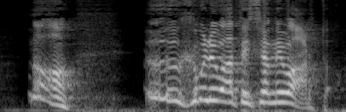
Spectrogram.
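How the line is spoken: Exclaiming. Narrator (Ukrainian): вигукнув Фадж

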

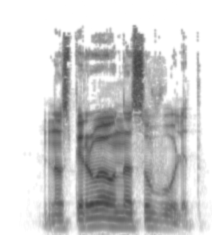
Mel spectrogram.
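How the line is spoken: Grumbling. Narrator (Russian): проворчал первый

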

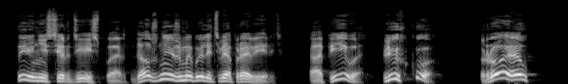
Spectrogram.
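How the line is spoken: Powerful deep dwarf shout. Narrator (Russian): Бюскермолин выкрикнул могучим басом, который мог обитать только в широченной гномьей груди

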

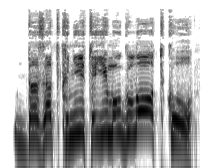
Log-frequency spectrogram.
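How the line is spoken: Yell. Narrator (Russian): завопил весельчак У

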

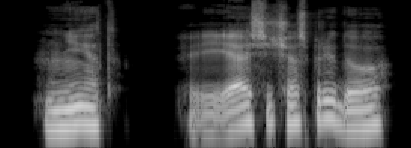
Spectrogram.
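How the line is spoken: Mumbling. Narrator (Russian): промямлил Сюэли

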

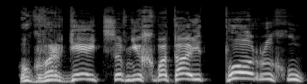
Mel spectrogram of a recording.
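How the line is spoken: Old man shouting. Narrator (Russian): кричал старик

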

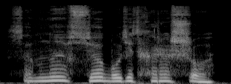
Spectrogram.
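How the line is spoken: Barely audible, confident. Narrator (Russian): говорил он едва слышно, но в голосе звучала непоколебимая уверенность

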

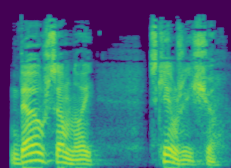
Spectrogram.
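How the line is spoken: Sighed. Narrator (Russian): вздохнул я

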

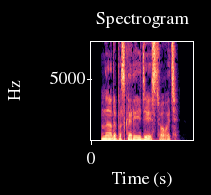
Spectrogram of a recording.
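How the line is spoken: Gloomy. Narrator (Russian): мрачно говорила Мин

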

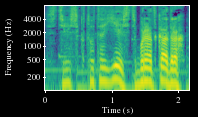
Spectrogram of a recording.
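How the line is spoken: Whisper. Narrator (Russian): шепнула Мириамель

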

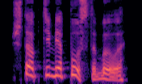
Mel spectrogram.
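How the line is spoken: Grumbling in unison. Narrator (Russian): буркнули они в один голос

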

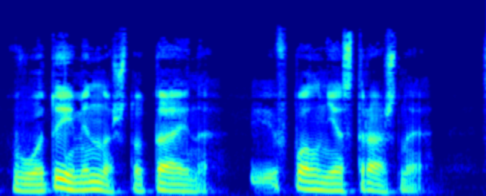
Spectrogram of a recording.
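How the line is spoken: Calm agreement. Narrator (Russian): спокойно согласился он

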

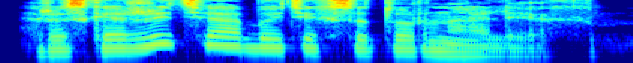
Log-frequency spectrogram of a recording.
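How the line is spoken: Calm request. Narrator (Russian): спокойно попросила Марго

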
